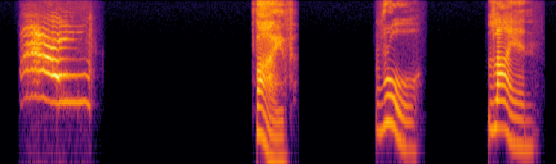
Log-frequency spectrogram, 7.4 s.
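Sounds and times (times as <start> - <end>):
cat meowing: 0.3 - 1.3
speech: 3.4 - 3.9, 5.0 - 5.6, 6.5 - 7.2.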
